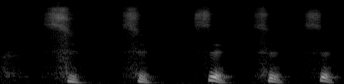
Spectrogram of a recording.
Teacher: 공기의 흐름을 갖다가 아주 적게만 통과하게끔 만들어서 공기에서 공기가 마찰되는 소리를 갖다 통해서 발음되는 거기 때문에 마찰음이에요. 그래서 스, 스, 스, 스, 스 모두 스 하는 마찰 소리가 들리죠.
